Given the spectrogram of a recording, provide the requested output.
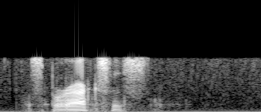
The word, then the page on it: Sparaxis: spuh-RAX-iss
